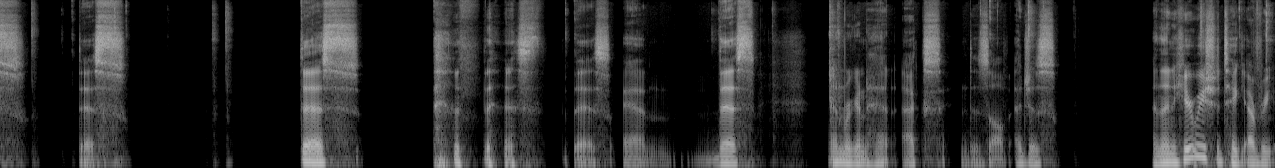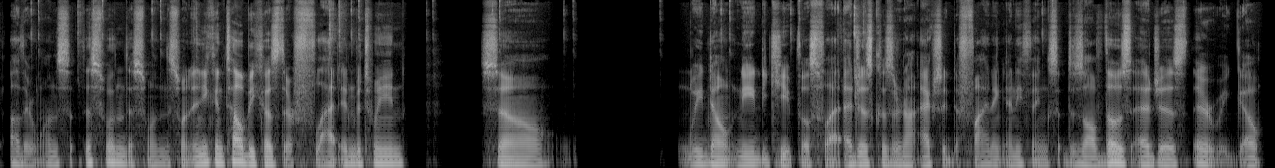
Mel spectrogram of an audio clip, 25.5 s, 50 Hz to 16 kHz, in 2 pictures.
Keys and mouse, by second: 2.9-9.8 drag, 8.3 x, 13.0-22.7 drag, 21.3 x, 24.0 click.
